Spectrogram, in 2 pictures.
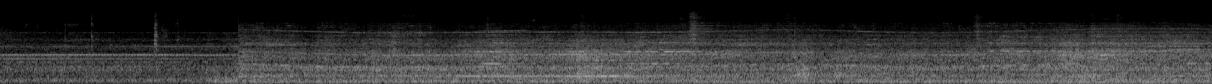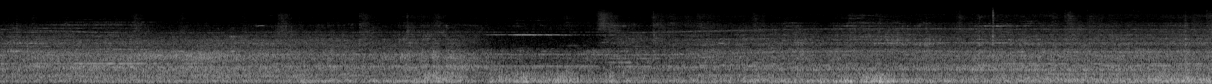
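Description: A freight train rumbles steadily nearby while coupling to and pulling railroad cars, its wheels and couplings grinding with occasional metallic squeals. The heavy sound stays even and continuous throughout.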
